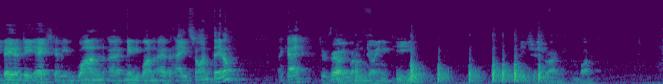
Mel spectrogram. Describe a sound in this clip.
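A man speaks with animation in a slightly echoing room.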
